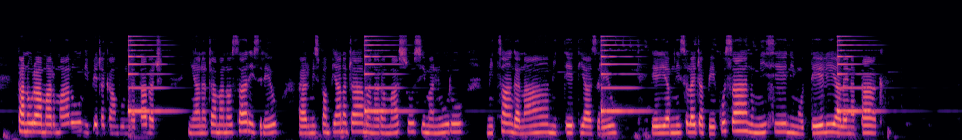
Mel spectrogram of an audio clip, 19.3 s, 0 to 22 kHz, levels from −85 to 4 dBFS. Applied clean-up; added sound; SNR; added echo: classical method log-MMSE.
